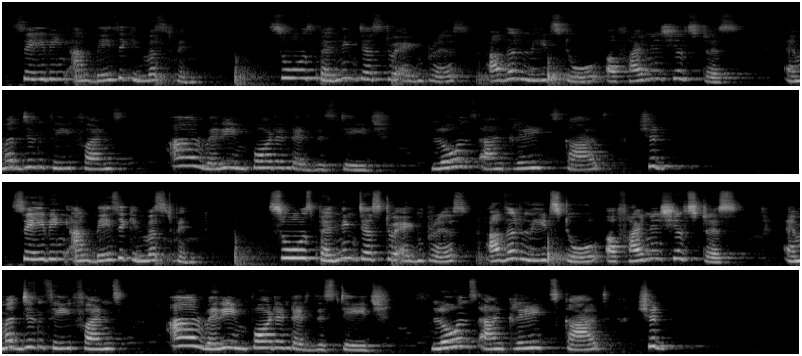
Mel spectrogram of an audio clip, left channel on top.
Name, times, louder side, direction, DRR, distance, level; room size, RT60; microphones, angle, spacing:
voice 1, 0.1-2.0 2.7-7.4 7.8-9.2 9.6-11.9 12.3-14.0 14.3-14.6, right 7 dB, 60° right, 0.4 m, -28 dB
sound 1, 0.7-6.1, equal, 35° right, 1.0 m, -45 dB
15.0 x 6.1 x 2.7 m
head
